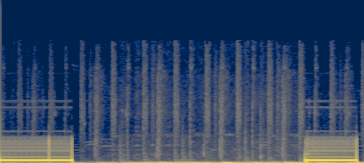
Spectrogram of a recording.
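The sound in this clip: Telephone busy signal heard after redialing a call: two long, steady, loud tone bursts at the start and end, separated by a stretch of low rumbling noise.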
